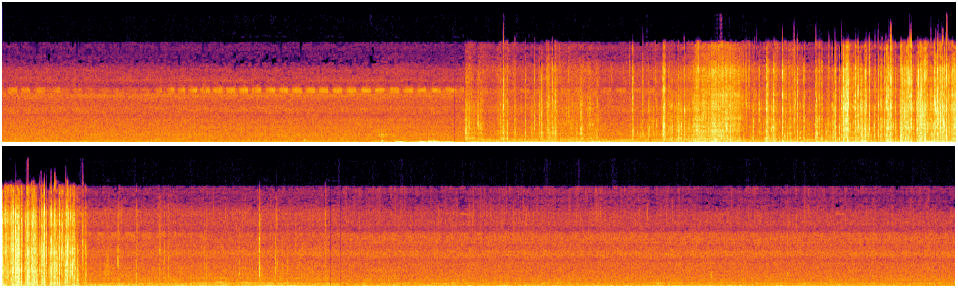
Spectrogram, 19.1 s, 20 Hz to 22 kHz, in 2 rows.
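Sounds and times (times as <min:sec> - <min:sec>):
material crinkling: 0:04.6 - 0:12.9.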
